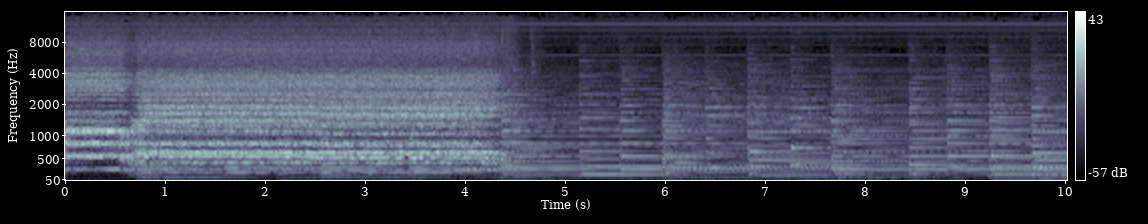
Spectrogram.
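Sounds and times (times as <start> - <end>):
mixed choir singing: 0.0 - 4.8
piano playing: 0.0 - 10.0.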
